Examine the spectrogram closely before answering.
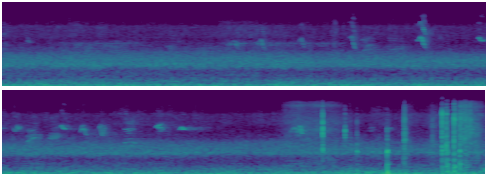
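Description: Small birds chirping in short, scattered high notes over a steady low outdoor background, with a few sharp knocks near the end.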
